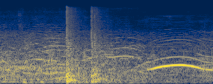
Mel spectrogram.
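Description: A firework bang about two-thirds of a second in, over the voices of a crowd watching the display. Near the end one voice gives a loud, drawn-out call that rises and falls.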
